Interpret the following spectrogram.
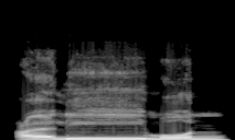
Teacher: তানুইনের পরে ইজহারের হরফ হা আসছে এই কারণে এই দুই পেশ ওয়ালা মিম কে গুন্না ছাড়া পড়বো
